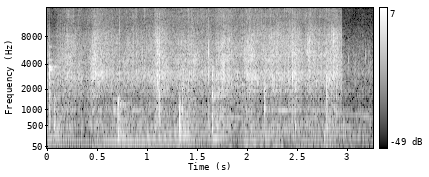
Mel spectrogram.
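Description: Onion and garlic frying in hot oil in a pot, steady close sizzle broken by several sharp stirring scrapes, fading quieter near the end.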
